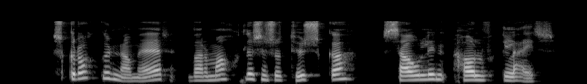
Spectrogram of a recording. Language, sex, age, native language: Icelandic, female, 40-49, Icelandic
